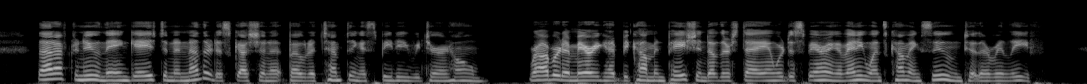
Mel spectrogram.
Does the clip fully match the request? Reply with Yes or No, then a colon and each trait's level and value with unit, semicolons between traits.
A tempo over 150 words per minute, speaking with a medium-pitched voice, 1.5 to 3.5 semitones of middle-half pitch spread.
Yes: average, 180 wpm; medium, 180 Hz; narrow, 2.6 semitones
